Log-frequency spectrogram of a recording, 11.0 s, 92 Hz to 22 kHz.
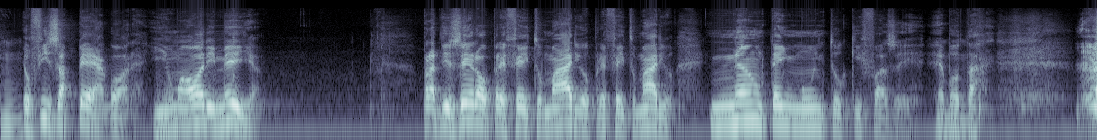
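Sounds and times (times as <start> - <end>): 
speech: 0.0 - 2.7, 4.2 - 10.9
low steady hum: 0.0 - 10.9
sudden sharp sneeze: 10.8 - 10.9.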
